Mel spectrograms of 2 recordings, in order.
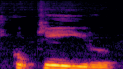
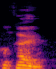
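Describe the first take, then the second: First: Every vowel is pronounced fully and clearly. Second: Some vowels are reduced or swallowed. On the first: "Nós brasileiros dizemos coqueiro" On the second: "os portugueses dizem cocaia. Assim, cocaia. ... eles comem a vogal"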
